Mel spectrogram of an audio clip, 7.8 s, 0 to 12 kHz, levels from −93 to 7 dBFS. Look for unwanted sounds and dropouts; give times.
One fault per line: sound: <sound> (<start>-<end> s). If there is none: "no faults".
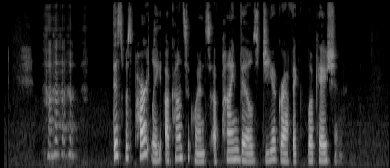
sound: laugh (0.8-1.8 s)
